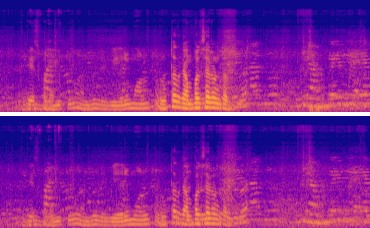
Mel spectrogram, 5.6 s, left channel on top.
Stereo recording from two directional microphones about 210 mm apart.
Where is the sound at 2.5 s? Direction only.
50° left (ahead or behind).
